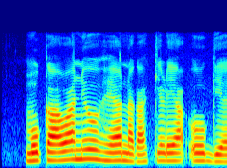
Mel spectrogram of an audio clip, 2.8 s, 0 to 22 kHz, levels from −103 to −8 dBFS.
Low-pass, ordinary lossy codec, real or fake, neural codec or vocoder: 9.9 kHz; none; real; none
